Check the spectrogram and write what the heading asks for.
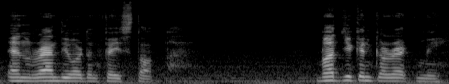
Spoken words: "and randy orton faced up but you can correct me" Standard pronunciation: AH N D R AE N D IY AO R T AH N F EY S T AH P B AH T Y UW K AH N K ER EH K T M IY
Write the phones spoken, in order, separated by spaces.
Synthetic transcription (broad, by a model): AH N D R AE N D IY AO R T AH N F EY S T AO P B AH T Y UW K AH N K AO EH K T M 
